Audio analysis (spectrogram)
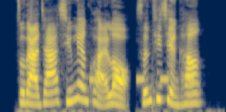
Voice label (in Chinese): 成都混音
